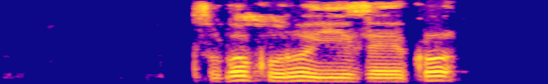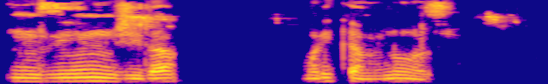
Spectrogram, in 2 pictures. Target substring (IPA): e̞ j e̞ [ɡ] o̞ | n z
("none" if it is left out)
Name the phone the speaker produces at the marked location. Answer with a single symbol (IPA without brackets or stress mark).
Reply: k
